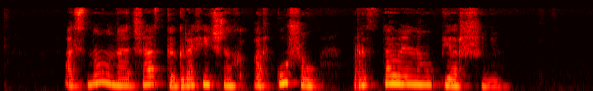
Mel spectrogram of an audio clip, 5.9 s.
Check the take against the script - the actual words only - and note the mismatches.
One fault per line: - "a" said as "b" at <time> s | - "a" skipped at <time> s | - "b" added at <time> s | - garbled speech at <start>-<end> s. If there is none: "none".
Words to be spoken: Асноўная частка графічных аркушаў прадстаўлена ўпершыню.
none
